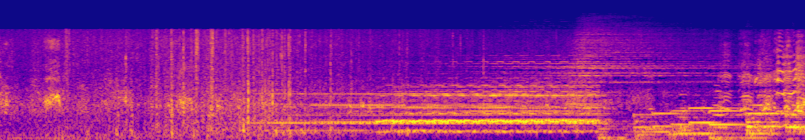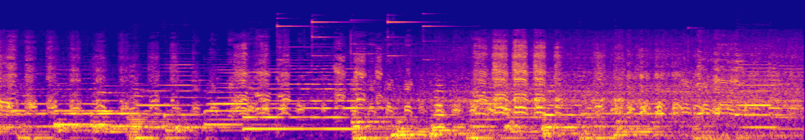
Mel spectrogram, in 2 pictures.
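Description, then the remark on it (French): Ducks being raised for magret (duck breast) in Donzy flap their wings in repeated bursts amid a busy flock, with quacking and other bird calls, growing denser and louder in the second half. “J'adore ce bruit d'ailes.”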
